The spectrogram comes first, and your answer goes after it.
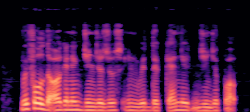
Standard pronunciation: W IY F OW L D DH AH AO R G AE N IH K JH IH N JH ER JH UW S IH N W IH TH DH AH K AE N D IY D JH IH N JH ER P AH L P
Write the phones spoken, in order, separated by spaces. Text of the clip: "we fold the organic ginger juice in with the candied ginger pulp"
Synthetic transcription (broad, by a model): W IY F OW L D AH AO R G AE N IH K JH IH N JH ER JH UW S IH N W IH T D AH K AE N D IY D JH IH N JH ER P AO P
